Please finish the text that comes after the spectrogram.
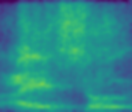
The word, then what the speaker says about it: ISO: equal so i i iso is pronounced as iso iso from isos meaning equal if you keep that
